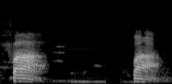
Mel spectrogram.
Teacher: Fa ini juga termasuk huruf hamas. Yang kita sebut, yang kita sebutkan ada nafas yang keluar.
